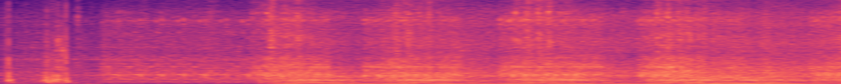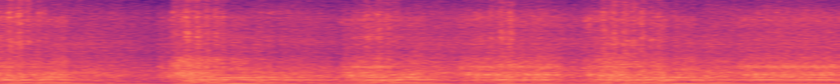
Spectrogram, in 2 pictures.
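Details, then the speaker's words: VW Golf GT TDI diesel revved after turbo replacement, no boost, smoke from exhaust, no engine lights: wavering uneven note with rough stumble, misfire-like; owner suspects turbo gone again or loose intake, cause unclear. "It's like misfiring. What in the world could that be?"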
